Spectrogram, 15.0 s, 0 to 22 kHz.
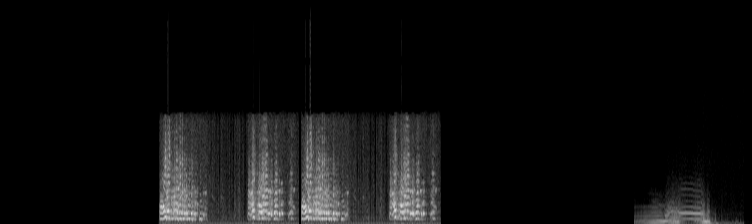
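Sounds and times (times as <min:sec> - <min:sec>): turkey gobbling: 0:03.2 - 0:04.2, 0:05.0 - 0:07.0, 0:07.8 - 0:08.8.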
